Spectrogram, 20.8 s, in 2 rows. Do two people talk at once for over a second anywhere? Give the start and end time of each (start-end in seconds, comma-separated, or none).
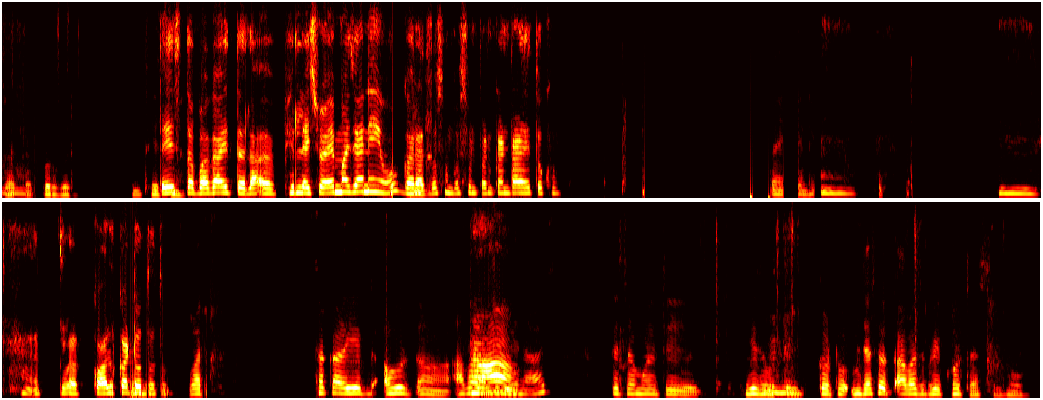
none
